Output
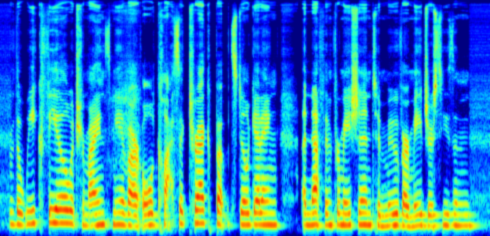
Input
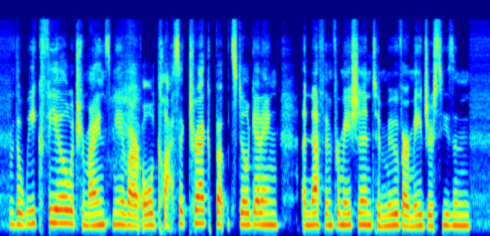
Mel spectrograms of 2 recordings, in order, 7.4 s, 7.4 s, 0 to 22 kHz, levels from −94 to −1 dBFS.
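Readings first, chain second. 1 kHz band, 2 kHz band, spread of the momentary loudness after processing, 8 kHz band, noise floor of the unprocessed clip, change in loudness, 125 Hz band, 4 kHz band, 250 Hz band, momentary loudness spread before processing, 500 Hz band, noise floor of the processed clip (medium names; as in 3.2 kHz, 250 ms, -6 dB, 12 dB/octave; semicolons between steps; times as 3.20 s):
+1.5 dB, +1.5 dB, 7 LU, -0.5 dB, -52 dBFS, +1.5 dB, +0.5 dB, +1.0 dB, +1.0 dB, 6 LU, +1.5 dB, -49 dBFS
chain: hum notches 60/120/180/240/300/360 Hz; careless resampling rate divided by 2×, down filtered, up hold; trim +1.5 dB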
